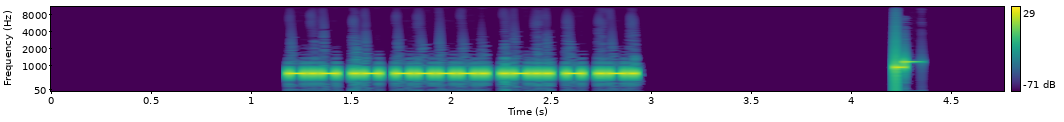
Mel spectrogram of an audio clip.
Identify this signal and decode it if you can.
Morse code, heard as a keyed tone, about 42 wpm, 700 Hz. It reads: KA9LTR
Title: USA Call Signs - 6 Characters - 2x Character Spacing - 45wpm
